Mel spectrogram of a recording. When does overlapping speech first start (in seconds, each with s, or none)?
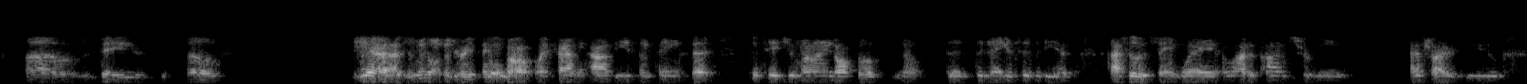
3.5 s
